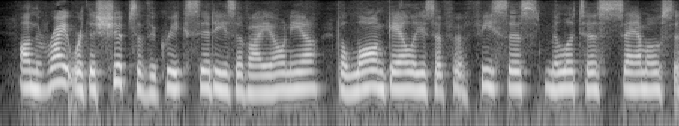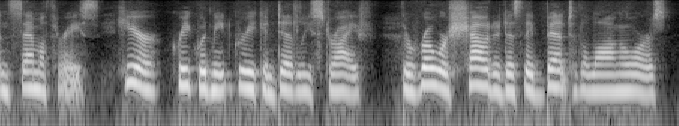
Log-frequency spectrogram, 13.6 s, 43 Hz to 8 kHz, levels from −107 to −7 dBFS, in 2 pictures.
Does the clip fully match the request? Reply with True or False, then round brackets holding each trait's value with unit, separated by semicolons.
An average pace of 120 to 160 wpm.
False (170 wpm)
